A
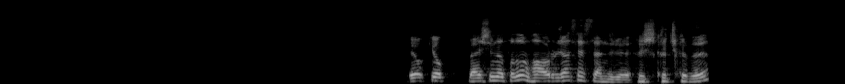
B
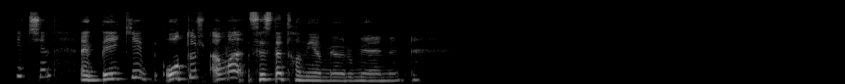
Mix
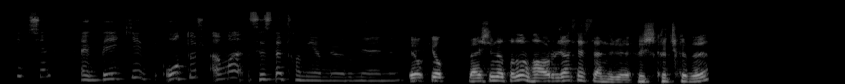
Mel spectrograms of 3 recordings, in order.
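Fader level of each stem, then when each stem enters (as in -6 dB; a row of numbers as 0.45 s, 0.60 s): -5.5 dB, -12.5 dB; 0.00 s, 0.00 s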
